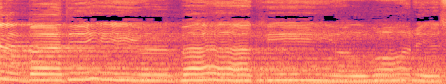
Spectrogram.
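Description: A male voice singing a slow devotional chant of the Arabic names of God, holding long notes that glide from one pitch to the next, over soft musical accompaniment.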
